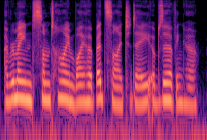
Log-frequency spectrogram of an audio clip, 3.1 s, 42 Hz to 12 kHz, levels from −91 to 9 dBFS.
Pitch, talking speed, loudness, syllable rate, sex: 200 Hz, 210 wpm, -17 LUFS, 5.8 syllables/s, female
